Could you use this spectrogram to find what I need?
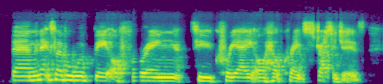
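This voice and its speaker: With an East Yorkshire accent, a woman speaks at a moderate pace and a fairly low pitch, keeping very even loudness and fairly even intonation. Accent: northern English (East Yorkshire). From northern England, near Hull (East Yorkshire). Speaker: social media consultant, business owner. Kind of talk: interview.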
